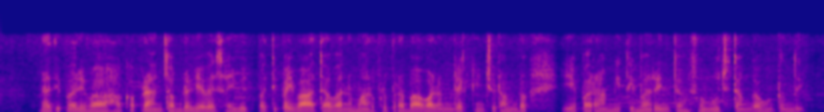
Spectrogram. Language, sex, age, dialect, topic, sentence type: Telugu, female, 18-24, Utterandhra, agriculture, question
